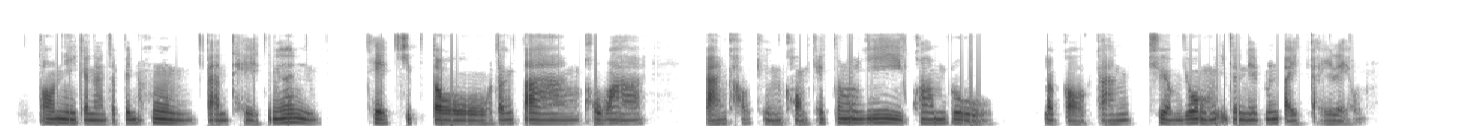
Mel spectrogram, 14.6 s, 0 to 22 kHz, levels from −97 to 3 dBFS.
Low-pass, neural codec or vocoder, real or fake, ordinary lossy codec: 7.2 kHz; vocoder, 44.1 kHz, 128 mel bands every 512 samples, BigVGAN v2; fake; none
